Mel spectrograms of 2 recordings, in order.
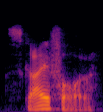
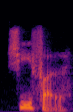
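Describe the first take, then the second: First: Skyfall is pronounced the English way. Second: Skyfall is pronounced German-style, as spelled.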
